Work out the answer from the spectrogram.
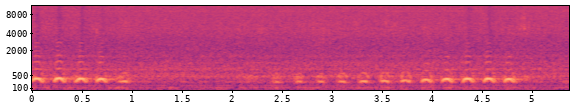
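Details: Night of 16 April 2024 at a nest box, third night of visits: a Ural owl repeats low hoots, four loud ones, a softer stretch, then a run building back to strong, evenly spaced hoots.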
